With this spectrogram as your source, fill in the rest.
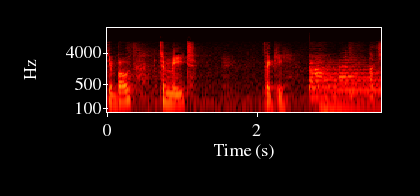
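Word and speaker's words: V.I.C.I.: V-I-C-I, I, I pronounce it Vicky everybody, the host of She's a Small Wonder, a Small Wonder podcast.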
